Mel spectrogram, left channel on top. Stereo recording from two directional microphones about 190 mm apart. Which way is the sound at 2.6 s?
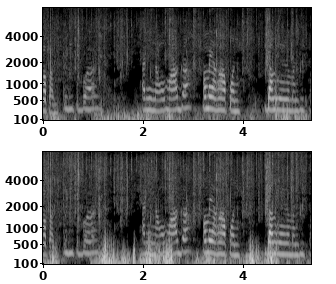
5° left (ahead or behind).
